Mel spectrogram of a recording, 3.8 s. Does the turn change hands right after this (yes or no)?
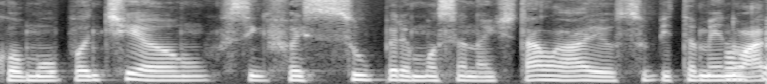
no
